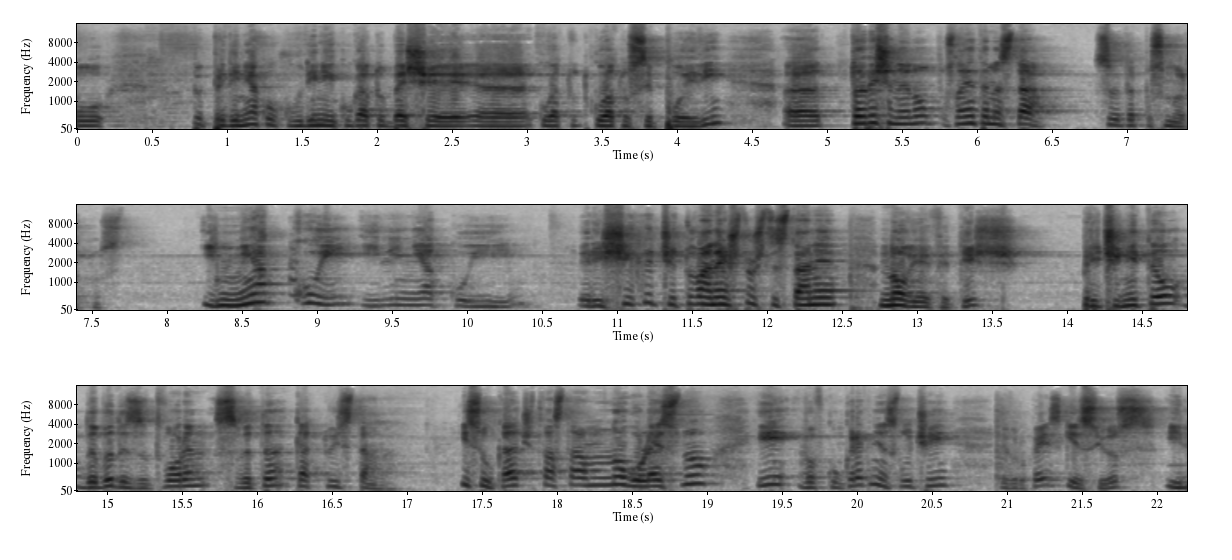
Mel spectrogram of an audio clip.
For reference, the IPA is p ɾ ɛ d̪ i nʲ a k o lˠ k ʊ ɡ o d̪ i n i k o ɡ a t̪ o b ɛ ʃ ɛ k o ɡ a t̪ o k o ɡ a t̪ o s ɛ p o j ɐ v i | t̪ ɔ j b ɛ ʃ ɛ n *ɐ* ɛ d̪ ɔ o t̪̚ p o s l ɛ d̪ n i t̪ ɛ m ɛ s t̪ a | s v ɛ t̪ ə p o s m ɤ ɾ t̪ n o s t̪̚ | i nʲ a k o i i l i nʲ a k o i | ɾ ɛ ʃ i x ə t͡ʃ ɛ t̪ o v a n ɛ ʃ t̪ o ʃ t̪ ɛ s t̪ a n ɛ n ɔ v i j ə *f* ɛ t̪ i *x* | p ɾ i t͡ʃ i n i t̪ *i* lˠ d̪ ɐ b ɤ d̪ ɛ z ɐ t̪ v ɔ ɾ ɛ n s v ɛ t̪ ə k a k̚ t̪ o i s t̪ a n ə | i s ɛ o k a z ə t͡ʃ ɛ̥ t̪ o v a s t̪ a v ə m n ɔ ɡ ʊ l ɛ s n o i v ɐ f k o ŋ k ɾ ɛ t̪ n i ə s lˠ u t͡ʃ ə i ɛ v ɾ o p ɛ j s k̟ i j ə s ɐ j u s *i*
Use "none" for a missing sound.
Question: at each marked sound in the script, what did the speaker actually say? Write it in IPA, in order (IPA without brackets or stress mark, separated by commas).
ɐ, f, ʃ, ɛ, i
